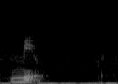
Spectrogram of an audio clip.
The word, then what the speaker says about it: mu: value and that is the lowercase greek m which is pronounced mu it looks like that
